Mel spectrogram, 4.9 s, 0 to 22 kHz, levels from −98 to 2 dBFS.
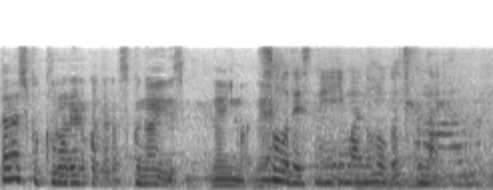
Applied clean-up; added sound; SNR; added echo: none; none; none; none.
